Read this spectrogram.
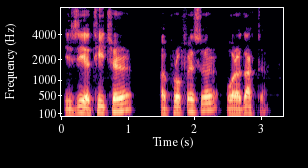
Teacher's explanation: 전부 올렸다 마지막에만 내리는 것이죠.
